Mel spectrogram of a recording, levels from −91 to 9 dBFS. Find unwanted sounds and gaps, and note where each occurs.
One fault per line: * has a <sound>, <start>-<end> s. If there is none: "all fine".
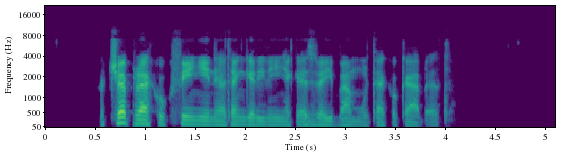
all fine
